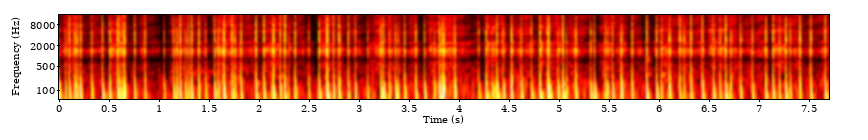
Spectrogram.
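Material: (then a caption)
Cardboard. Long painted nails tap and scratch fast on the cardboard cover of a butterfly-print spiral notebook held just above a foam-covered microphone. The result is a dense, steady run of short, dry, bassy thumps with very little ring, mixed with a faint scratchy texture.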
